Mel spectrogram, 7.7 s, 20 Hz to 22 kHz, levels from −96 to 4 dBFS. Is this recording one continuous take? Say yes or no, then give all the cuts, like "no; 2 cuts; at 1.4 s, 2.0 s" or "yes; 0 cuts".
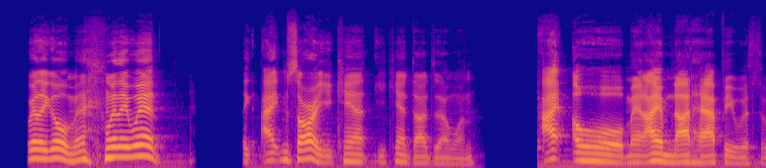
no; 1 cut; at 5.4 s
